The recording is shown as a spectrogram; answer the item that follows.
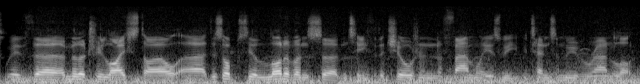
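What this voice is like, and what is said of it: Noticeable non-American accent. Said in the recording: “you might have noticed an accent.”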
